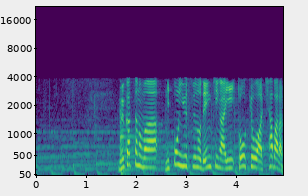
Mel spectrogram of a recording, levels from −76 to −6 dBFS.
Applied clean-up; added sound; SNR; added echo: none; Bowed string instrument; 16 dB; none.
